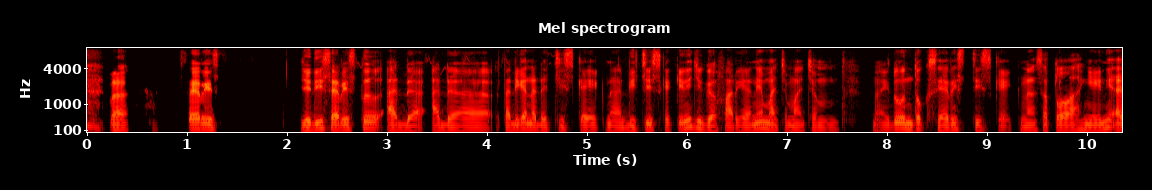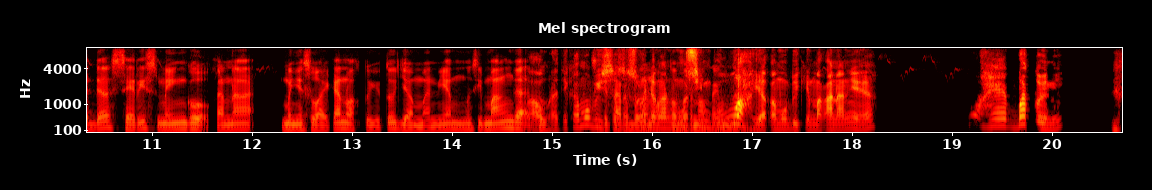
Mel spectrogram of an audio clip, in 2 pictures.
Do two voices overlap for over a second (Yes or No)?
Yes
